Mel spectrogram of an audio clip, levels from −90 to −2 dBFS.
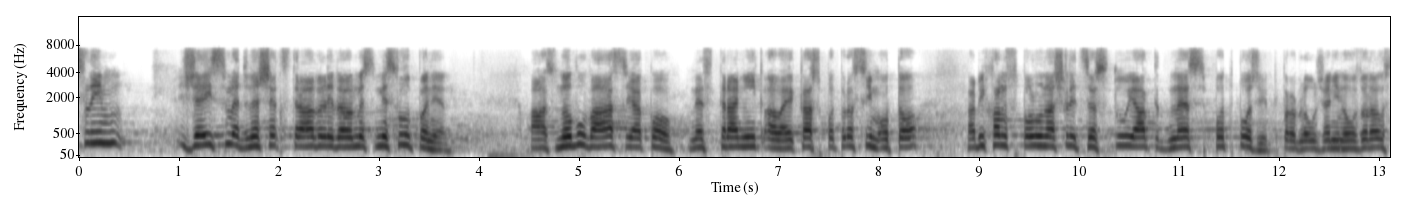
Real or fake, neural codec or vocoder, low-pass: fake; codec, 16 kHz, 2 kbps, X-Codec, HuBERT features, trained on general audio; 7.2 kHz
